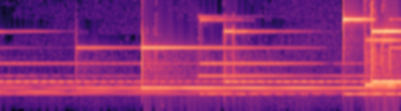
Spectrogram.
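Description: Chimes ringing: scattered high metallic strikes that each ring on, growing louder about a second and a half in and again near the end with a quick cluster of strikes.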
